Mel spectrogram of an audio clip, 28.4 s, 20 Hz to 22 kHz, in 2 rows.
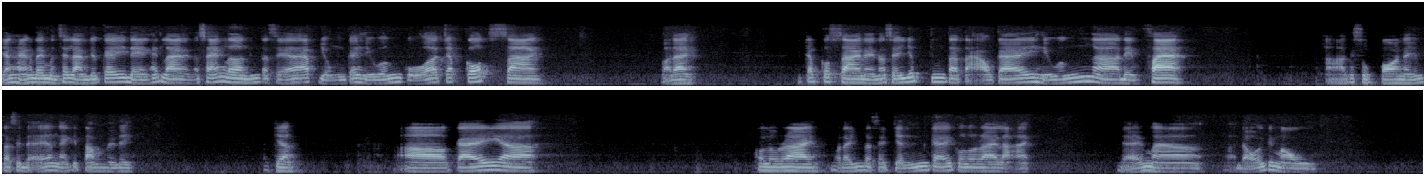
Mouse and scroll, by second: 5.5 click, 11.0 click, 13.4 click, 14.9 click, 20.9 click, 24.0 click, 25.0 click, 26.2 click, 28.2 click.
